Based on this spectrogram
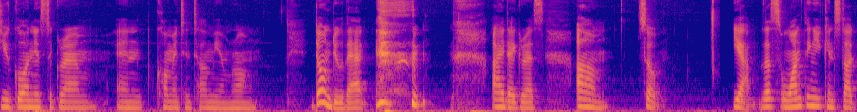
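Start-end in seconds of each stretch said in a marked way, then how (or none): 4.6-6.1 short bright-pitched chuckle, higher and louder; a quick laugh at your own aside; amused burst of laughter. Real, not acted.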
